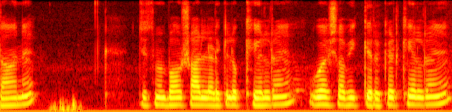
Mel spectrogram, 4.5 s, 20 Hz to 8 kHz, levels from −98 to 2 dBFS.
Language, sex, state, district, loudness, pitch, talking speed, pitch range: Hindi, male, Andhra Pradesh, Krishna, -24 LUFS, 150 Hz, 170 wpm, 145-155 Hz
